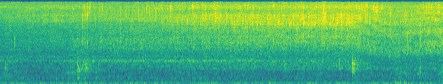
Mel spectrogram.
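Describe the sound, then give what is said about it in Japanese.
Steady sizzling from a hot frying pan as a sauce with frozen mixed vegetables is stirred and simmered down over medium heat; a continuous, even crackle with a few faint clicks and no talking. “フライパンが熱くなってくるとまたじりじりと音がしてきますので、そうしたら火を弱めて中火ぐらいで混ぜながら煮詰めていきます。”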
